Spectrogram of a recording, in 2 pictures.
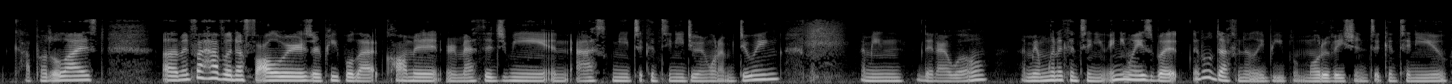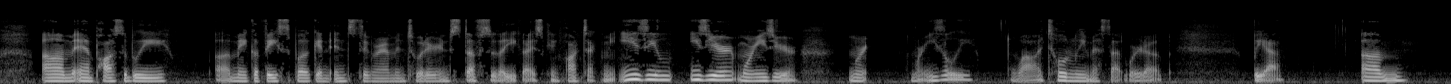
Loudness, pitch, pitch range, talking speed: -23 LUFS, 160 Hz, 150-185 Hz, 165 wpm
